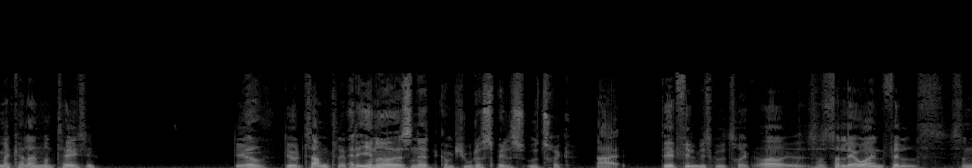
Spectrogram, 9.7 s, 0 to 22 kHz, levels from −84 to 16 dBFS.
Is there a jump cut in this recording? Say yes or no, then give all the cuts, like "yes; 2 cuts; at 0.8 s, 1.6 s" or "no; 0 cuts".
yes; 2 cuts; at 4.3 s, 7.5 s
